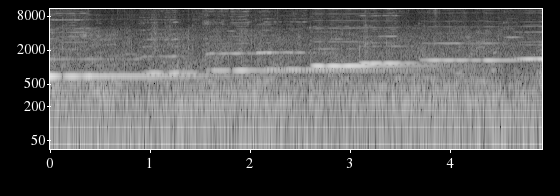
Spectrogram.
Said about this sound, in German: Wenn man Wasser in die Gläser füllt, wird der Ton tiefer. So findet man die Töne, Glas für Glas. Man muss so lange rumprobieren, bis man eine Tonleiter hat.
